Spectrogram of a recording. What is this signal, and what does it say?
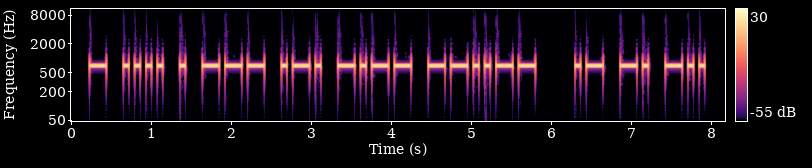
Morse code, heard as a keyed tone, about 17 wpm, 700 Hz. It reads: THEORY, AND
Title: Sentences from Top 1000 Words - Review Part 4 - 17wpm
